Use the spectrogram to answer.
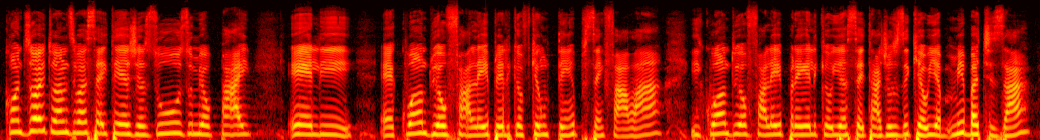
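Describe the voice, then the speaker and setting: A woman giving a sermon testimony in church, earnest and emphatic, moving between soft and loud passages. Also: a little high, steady tone, fairly quick, dry recording. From Brazil.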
